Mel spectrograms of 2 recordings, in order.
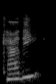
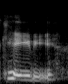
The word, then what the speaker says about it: Katie: pronouncing it correctly as is it caddy it's katie okay katie yes no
